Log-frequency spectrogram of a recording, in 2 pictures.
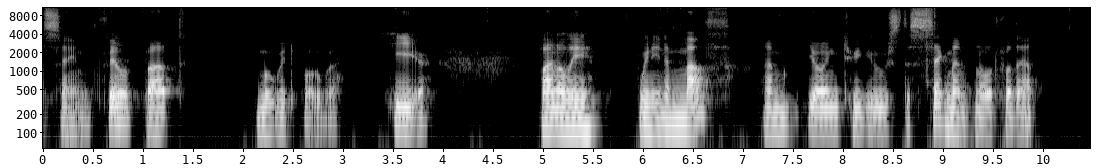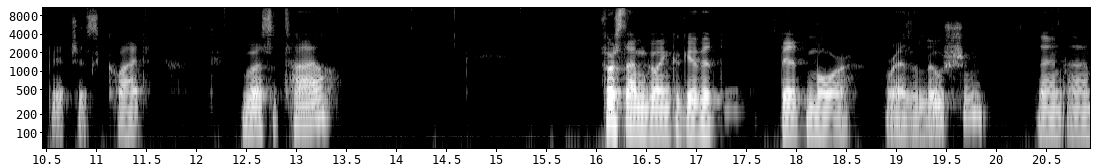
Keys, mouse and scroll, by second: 1.6 middle click, 2.3 click, 2.4 middle click, 2.5-4.4 drag, 4.4-7.7 middle drag, 7.7 click, 8.9 Return, 10.8 click, 12.0-14.1 drag, 14.3-15.5 drag.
